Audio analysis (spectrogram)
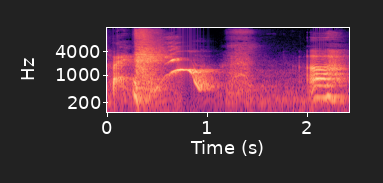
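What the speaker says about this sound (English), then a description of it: "I have to sneeze." A single close, loud human sneeze, a sharp breathy burst after a quick intake of air, followed by a softer exhale and a second short breathy sound, with no talking.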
